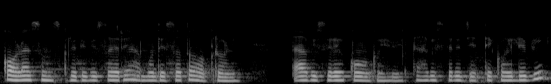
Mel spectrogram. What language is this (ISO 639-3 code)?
ori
